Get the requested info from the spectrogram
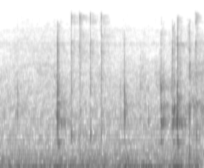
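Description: Faint typing on a computer keyboard: a quick, uneven run of keystrokes as a short word is typed in.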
